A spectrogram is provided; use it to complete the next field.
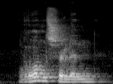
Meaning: to recruit (e.g. for military service or criminal activities)
- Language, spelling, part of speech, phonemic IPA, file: Dutch, ronselen, verb, /ˈrɔn.sə.lə(n)/, Nl-ronselen.ogg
